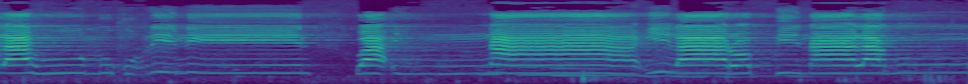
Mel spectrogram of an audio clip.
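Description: A boy chanting the Arabic prayer for boarding a vehicle into a microphone, sung as a melody in several phrases with long held notes and short pauses between them.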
